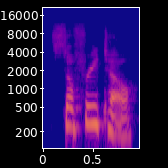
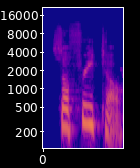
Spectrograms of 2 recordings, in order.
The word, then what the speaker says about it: sofrito: Sofrito. Sofrito. Sofrito.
